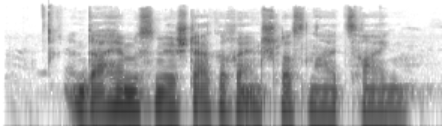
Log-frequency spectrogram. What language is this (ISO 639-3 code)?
deu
